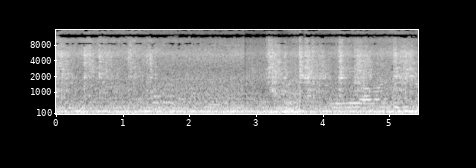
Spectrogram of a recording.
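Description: Vegetables sizzle in a hot wok.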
